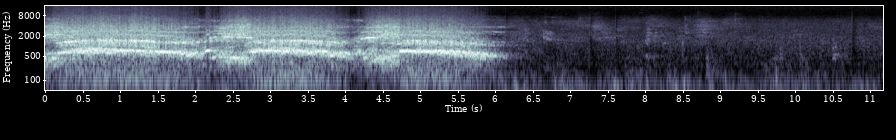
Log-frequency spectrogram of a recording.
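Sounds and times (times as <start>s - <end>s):
audience at a devotional gathering cheering and shouting: 0.0s - 6.4s.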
